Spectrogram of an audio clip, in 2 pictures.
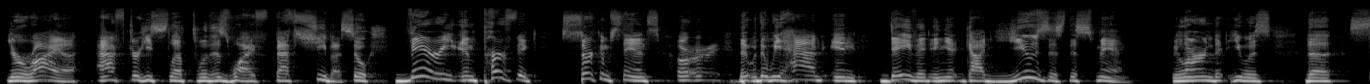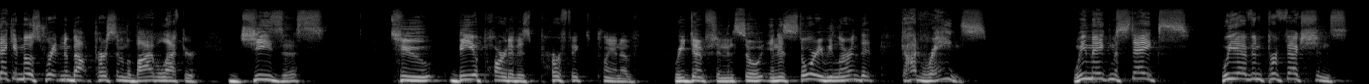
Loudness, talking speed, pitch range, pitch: -28 LUFS, 140 wpm, 150-185 Hz, 165 Hz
